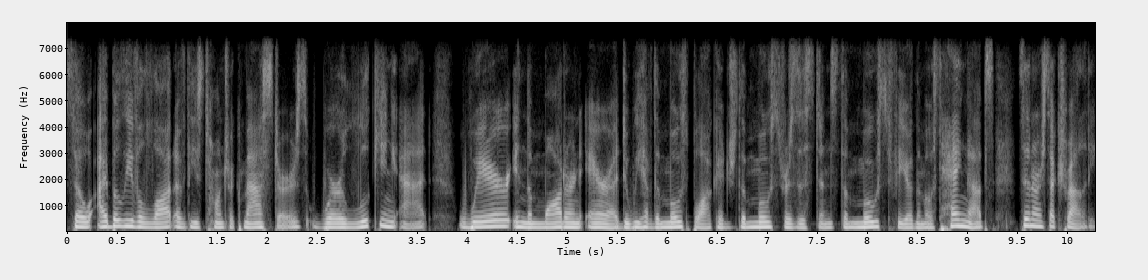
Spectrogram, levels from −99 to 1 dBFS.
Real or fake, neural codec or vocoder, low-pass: real; none; 7.2 kHz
